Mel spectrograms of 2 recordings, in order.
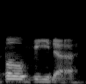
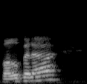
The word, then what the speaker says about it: Boveda: So a lot of growers call Bovita Bovita. And I saw in the chat there some people say I mispronounce it. It's a common misconception. When I actually first started talking to the company, I called it Bovita as well. But it is actually called Bovita.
